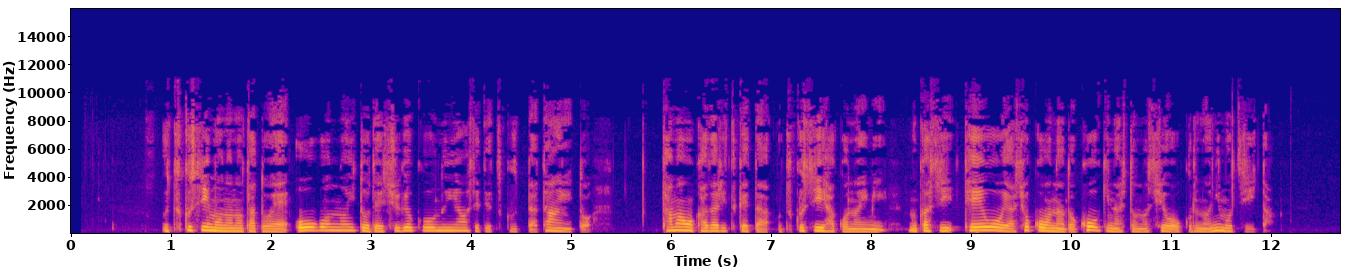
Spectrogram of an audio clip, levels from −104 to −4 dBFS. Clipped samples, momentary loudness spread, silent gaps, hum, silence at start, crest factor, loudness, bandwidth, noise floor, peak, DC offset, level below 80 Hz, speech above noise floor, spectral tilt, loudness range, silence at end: under 0.1%; 13 LU; none; none; 0.9 s; 18 dB; -24 LUFS; 9.8 kHz; -77 dBFS; -6 dBFS; under 0.1%; -68 dBFS; 54 dB; -6 dB/octave; 4 LU; 0.7 s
